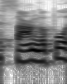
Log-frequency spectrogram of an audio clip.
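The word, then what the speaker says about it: Tsangpo: जैसे सांगपो है, सांगपो में क्या है, टी साइलेंट होता है, सांगपो का टी साइलेंट होता है।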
